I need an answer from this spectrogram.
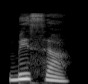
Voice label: "ಬೂಸಿ", kannada

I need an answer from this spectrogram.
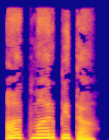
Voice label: "ಆತ್ಮಾರ್ಪಿತ", Kannada; ātmārpita

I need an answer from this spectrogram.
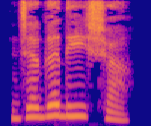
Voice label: "ಜಿಘತ್ಸು", Kannada

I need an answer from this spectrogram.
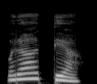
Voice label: "ವೃಥಾಯ", Kannada

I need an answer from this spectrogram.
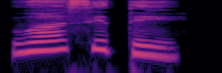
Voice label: "ವಾಸಿತೆ", Kannada

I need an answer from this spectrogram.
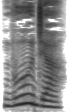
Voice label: "ಭುಜ", kannada

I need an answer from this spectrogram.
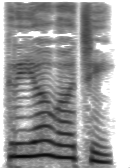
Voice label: "ಕ್ರಿಯಾವಾಚಿ", kannada

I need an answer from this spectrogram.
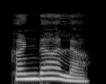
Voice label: "ಕಂಡ್ಲಾ", Kannada

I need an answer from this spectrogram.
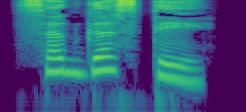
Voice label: "ಸಗ್ಗಸ್ತೆ", Kannada

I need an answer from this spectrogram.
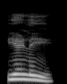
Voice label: "ಎಳೆ", Kannada

